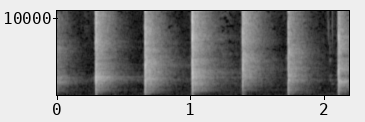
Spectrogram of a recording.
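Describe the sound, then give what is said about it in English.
A quick round of slow clapping: six sharp, evenly spaced claps in a steady rhythm, each one clear and fairly faint against silence. “We'll give you a quick round of applause.”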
